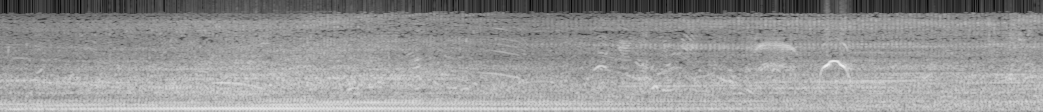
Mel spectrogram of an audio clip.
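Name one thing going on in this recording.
A small utility vehicle engine drones as it drives past.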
